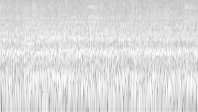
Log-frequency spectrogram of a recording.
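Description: A freight train rumbles past in the Transport Fever railway sim, a steady, close, broadband roar of wagons on track with low rolling rumble and no gaps, heard alone.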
